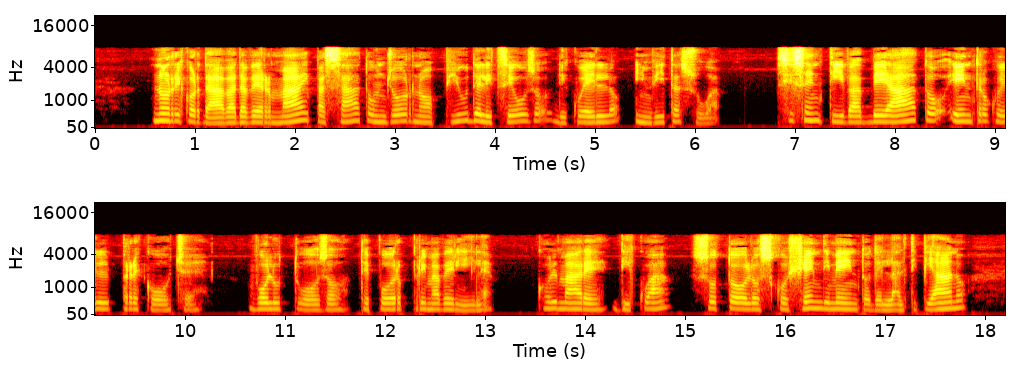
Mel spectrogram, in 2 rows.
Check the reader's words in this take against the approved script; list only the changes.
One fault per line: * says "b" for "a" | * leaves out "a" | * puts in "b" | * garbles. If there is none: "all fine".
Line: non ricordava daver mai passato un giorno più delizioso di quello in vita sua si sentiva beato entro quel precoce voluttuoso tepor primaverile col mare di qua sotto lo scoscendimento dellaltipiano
all fine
